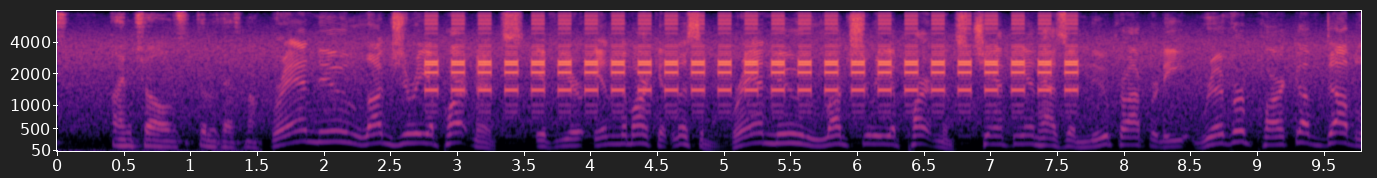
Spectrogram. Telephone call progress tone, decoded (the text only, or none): off-hook warning tone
